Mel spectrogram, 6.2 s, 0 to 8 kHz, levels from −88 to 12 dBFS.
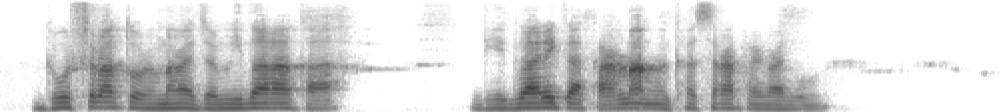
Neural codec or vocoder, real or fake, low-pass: codec, 16 kHz, 0.5 kbps, X-Codec, HuBERT features, trained on general audio; fake; 7.2 kHz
